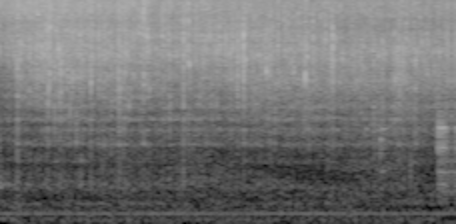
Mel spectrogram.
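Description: Onions glazing in animal fat in a pot for a Swiss-Italian lasagna soup, giving a soft, even, continuous sizzle at low level with faint occasional ticks, no talking.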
